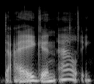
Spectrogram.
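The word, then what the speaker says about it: Diagon Alley: Keeper of the keys and diagonale yes which sounds like diagonally but Di Aly wow I was definitely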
